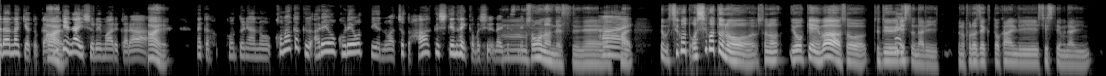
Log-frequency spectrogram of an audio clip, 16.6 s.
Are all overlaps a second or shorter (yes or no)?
yes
